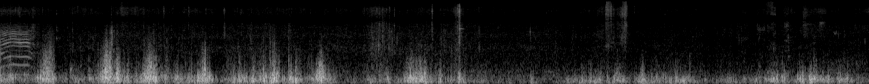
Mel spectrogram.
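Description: Gusty wind buffets the microphone in uneven low rumbling bursts, loud and close, over a breezy outdoor background.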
